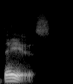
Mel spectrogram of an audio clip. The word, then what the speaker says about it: Deus: Forrest tells Lily about halfway through the episode that it's the Roman V, so it's actually pronounced like a U, and so it's not called Devs, it's called Deus, which means something.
